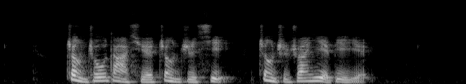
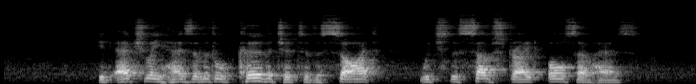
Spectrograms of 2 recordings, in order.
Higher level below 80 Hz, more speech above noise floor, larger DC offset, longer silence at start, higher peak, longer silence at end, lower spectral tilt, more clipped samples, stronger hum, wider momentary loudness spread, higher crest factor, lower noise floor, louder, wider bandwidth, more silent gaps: about the same, -62 dBFS vs -60 dBFS; first, 45 dB vs 39 dB; neither; second, 0.65 s vs 1 s; about the same, -4 dBFS vs -2 dBFS; first, 1 s vs 0.75 s; about the same, -7 dB/octave vs -6 dB/octave; neither; neither; second, 10 LU vs 14 LU; about the same, 20 dB vs 18 dB; first, -67 dBFS vs -57 dBFS; second, -23 LUFS vs -18 LUFS; first, 11 kHz vs 9.2 kHz; neither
